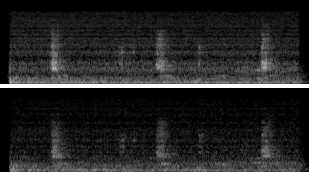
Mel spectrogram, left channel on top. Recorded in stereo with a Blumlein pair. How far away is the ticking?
About 5 m.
